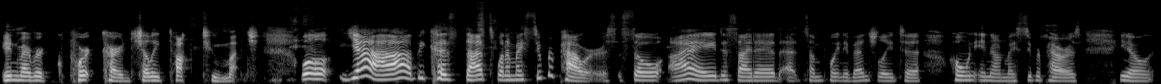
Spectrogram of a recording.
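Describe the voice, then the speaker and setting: A woman from Canada speaking as an interview guest, chatty and expressive, often tagging her points with "right?". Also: mid-range voice, unhurried, dry recording. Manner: chatty and expressive, laughs easily, fillers like "right?". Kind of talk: conversational interview.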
